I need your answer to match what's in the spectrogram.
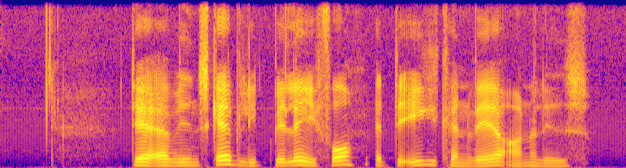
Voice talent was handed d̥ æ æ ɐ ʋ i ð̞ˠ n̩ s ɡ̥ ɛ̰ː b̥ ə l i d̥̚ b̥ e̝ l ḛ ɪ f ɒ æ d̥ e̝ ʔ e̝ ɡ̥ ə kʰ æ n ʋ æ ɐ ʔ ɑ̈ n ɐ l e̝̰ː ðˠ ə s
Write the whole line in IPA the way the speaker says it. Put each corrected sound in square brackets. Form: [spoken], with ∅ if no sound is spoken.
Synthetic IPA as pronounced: d̥ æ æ ɐ ʋ i ð̞ˠ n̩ s ɡ̥ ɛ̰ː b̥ ə l i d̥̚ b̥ e̝ l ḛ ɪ f ɒ æ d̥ e̝ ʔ e̝ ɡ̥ ə kʰ æ n ʋ [æː] ɐ ʔ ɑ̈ n ɐ l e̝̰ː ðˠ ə s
